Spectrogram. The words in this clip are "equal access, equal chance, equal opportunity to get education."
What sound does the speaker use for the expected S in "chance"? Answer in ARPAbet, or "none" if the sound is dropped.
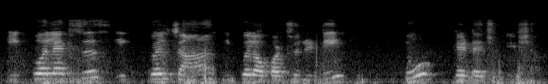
none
